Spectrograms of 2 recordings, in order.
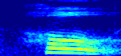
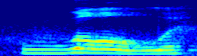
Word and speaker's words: whole: just pronouncing the r or with the word whole wh then you have another example whole you're not saying wall so mistake number three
